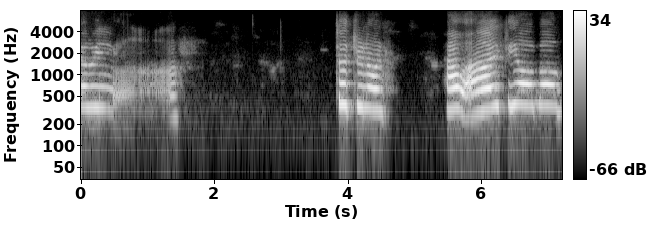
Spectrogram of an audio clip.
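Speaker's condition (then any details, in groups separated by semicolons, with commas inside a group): Cerebral palsy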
